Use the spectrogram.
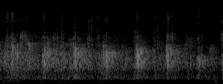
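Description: A congregation at a Korean prayer meeting claps in rhythmic, evenly spaced bursts, fairly soft and slightly distant, with no talking over it.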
